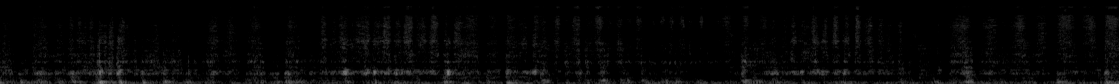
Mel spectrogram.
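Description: A small bristle dauber brush scrubs cream into the solid leather outsole of a loafer held upside down in one hand, using circular and back-and-forth strokes. The result is a steady, soft, scratchy rubbing with a dry bristly hiss that reaches into the high range. Brief louder scuffs rise above the quiet, continuous brushing.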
